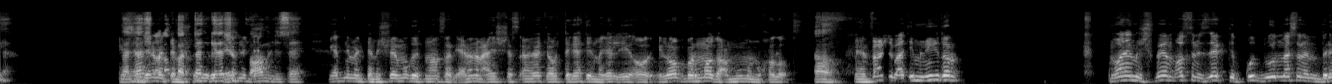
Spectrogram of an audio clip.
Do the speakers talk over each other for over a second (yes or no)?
yes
